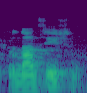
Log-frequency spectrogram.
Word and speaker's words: pronunciation: It's not PRO, it's PRU. Yes, sir. It's pronunciation.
